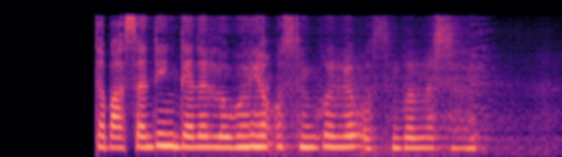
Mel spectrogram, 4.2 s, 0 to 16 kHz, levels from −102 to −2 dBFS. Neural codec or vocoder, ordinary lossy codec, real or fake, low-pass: codec, 16 kHz in and 24 kHz out, 0.4 kbps, LongCat-Audio-Codec, two codebook decoder; none; fake; 10.8 kHz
